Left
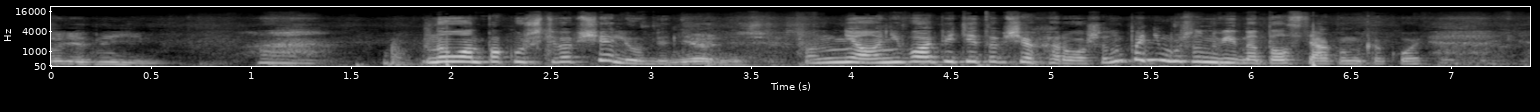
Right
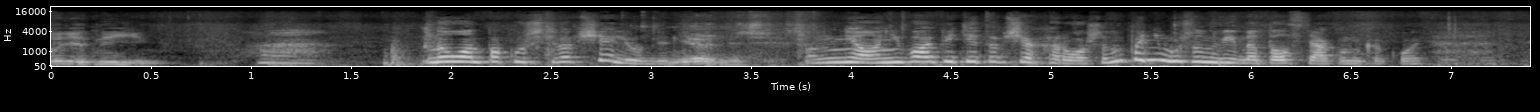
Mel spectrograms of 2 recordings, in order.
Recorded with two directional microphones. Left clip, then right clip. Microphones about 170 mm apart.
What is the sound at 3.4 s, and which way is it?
Speech, 30° left (ahead or behind).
